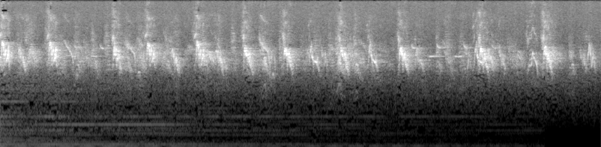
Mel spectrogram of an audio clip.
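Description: A bird chirping over and over, short high falling notes at two or three a second, keeping a steady pace.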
